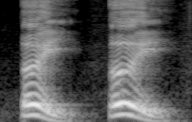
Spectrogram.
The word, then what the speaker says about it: 의: And that's just dialect, but it's a very common dialect, so just be prepared that you can hear it pronounced as e, but supposed to be 의, just as it is.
